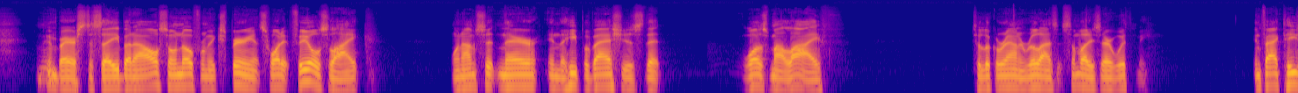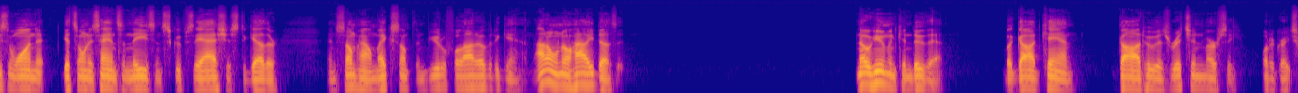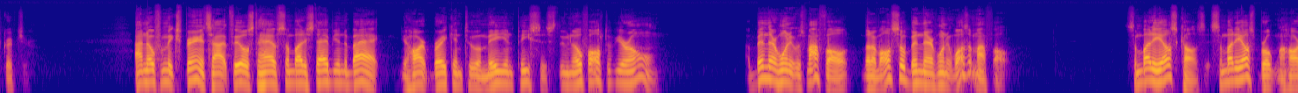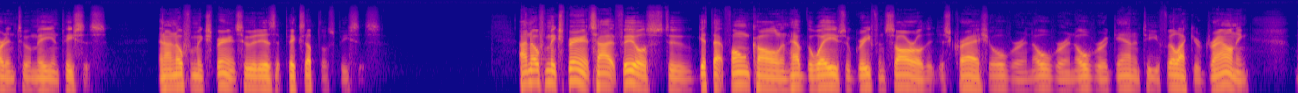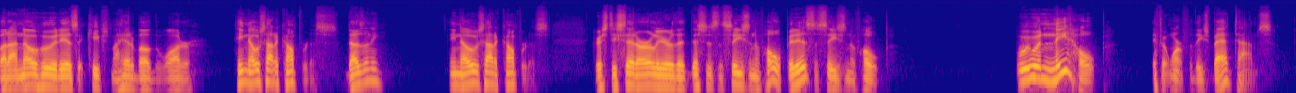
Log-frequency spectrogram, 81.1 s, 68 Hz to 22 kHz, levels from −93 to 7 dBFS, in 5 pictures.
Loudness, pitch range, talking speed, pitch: -18 LUFS, 95-120 Hz, 185 wpm, 100 Hz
